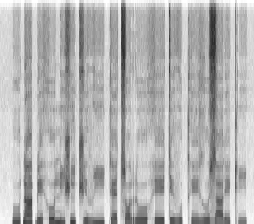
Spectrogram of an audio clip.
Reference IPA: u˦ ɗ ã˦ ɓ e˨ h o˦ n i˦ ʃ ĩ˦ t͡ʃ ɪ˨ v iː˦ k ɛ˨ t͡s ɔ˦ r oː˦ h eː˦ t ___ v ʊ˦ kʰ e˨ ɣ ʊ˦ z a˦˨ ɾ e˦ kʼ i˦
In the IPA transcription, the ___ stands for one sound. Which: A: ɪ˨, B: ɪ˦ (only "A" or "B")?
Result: B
